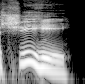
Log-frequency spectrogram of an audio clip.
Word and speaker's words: Sheehy: And then in Montana, Sheehy. Yep. Is that the way you pronounce it? – Yep.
